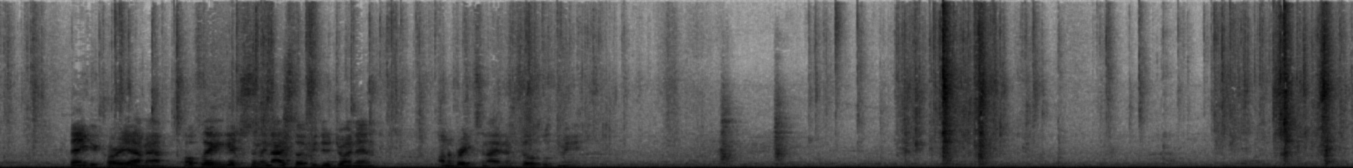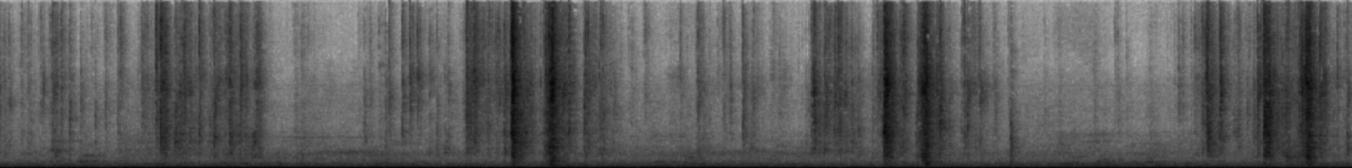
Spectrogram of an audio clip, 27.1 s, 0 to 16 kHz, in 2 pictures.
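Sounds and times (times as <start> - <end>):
low steady hum: 0.0 - 27.0
trading cards snapping: 25.5 - 27.0.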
